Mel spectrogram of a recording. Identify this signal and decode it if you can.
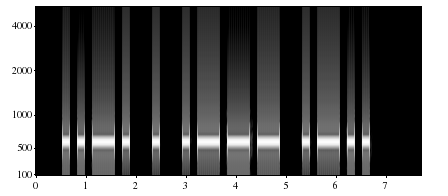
Morse code, heard as a keyed tone, about 8 wpm, 600 Hz. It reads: FEJL
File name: Korte ord DK 8wpm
